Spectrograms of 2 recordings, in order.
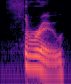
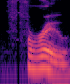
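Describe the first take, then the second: First: It begins with a standard TH sound. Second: It begins with an F sound, regional English.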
